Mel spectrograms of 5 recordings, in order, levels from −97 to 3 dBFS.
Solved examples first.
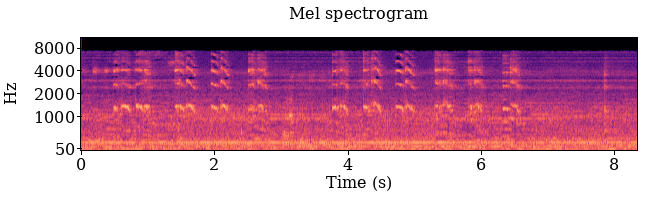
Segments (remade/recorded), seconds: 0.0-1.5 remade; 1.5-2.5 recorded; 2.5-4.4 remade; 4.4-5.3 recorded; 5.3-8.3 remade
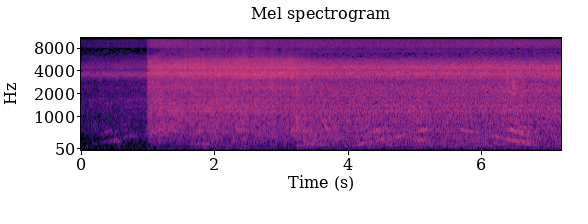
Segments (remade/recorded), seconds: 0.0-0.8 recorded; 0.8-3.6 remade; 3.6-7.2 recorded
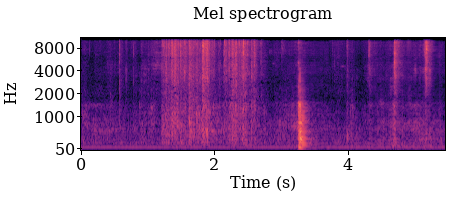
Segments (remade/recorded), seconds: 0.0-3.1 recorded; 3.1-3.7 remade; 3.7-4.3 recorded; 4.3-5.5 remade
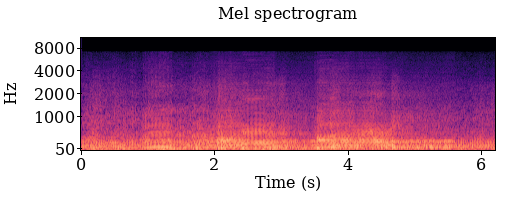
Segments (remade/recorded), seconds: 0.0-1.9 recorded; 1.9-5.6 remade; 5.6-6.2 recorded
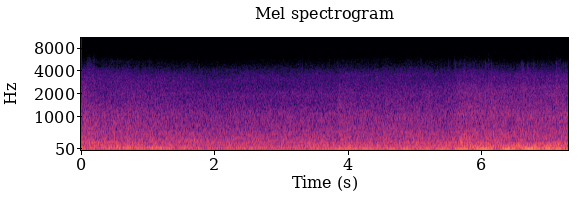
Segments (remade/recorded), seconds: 0.0-4.4 remade; 4.4-6.2 recorded; 6.2-7.3 remade

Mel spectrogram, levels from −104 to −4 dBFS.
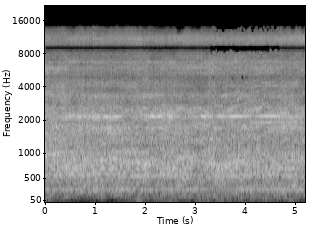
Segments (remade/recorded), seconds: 0.0-3.3 remade; 3.3-4.7 recorded; 4.7-5.2 remade

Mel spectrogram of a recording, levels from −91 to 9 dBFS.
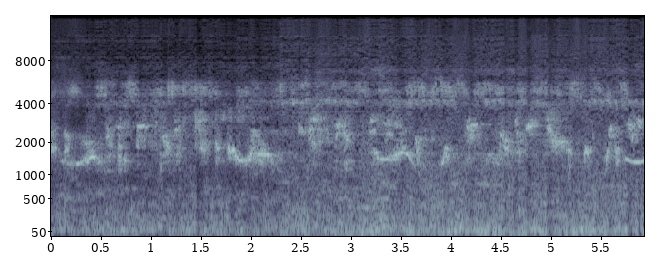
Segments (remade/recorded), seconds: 0.0-3.5 remade; 3.5-4.5 recorded; 4.5-5.4 remade; 5.4-5.9 recorded

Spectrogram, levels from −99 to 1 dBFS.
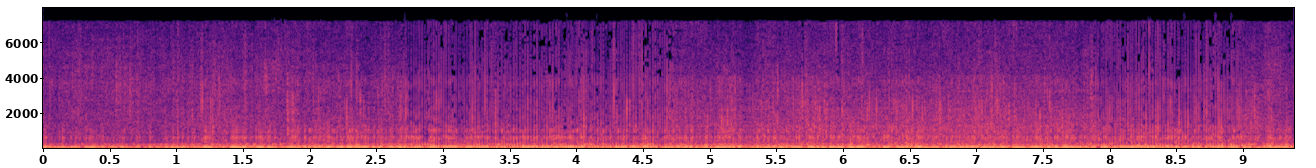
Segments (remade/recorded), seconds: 0.0-2.7 recorded; 2.7-4.7 remade; 4.7-7.9 recorded; 7.9-9.0 remade; 9.0-9.4 recorded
